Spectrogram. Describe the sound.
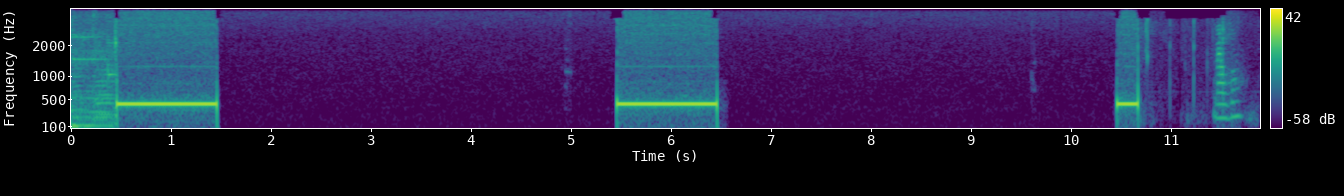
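Telephone ringback tone while an office call is being transferred: two steady, mid-pitched one-second beeps about five seconds apart, then a third beep cut short, with faint sound after it.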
